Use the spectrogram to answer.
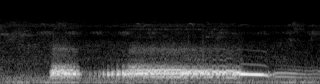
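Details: A local turtle dove, used as a lure call to prompt other doves to sing, coos low and hollow: one short note, then a long rolling coo that drops slightly at the end, over faint hiss.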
